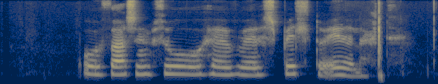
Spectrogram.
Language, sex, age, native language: Icelandic, female, 12, Icelandic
